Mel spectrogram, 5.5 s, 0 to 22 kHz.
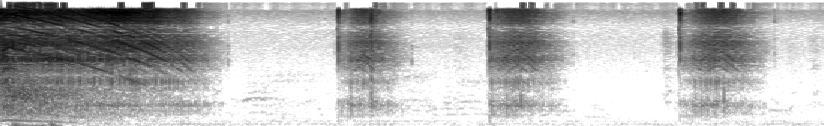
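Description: A Black & Decker 550W reversible hammer drill whirs up close, first in one longer run and then in three short spins, each separated by a quiet pause.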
